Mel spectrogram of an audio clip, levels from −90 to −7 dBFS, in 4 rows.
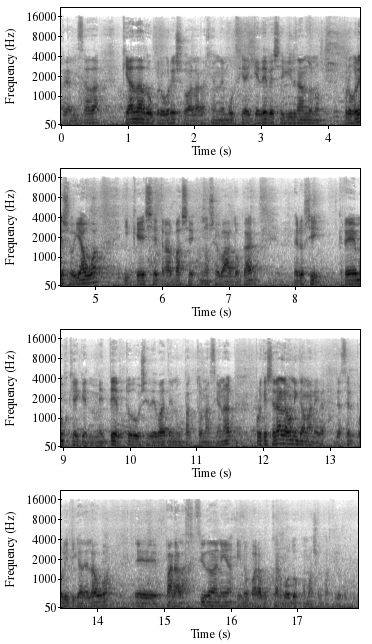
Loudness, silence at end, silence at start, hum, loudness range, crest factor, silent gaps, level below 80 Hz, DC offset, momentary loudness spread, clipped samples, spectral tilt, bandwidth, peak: -19 LUFS; 0 s; 0 s; none; 3 LU; 18 dB; none; -30 dBFS; 0.4%; 12 LU; under 0.1%; -5 dB/octave; 16.5 kHz; 0 dBFS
